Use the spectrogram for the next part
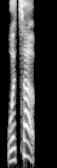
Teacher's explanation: With what's up, let your tone rise to show interest and energy.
